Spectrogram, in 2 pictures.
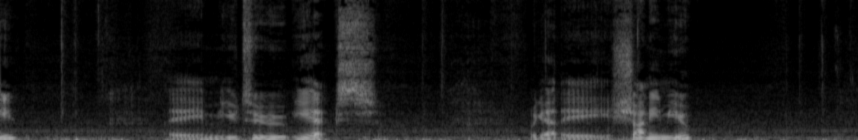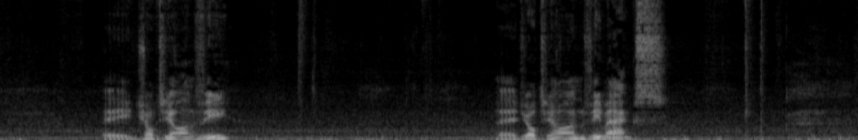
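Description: A plastic card sleeve rustles softly in a hand.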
